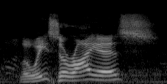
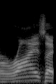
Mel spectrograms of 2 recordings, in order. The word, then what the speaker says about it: Luis Arraez: Luis Arraez, or Arraez,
